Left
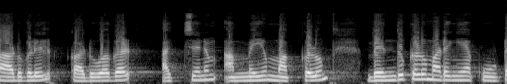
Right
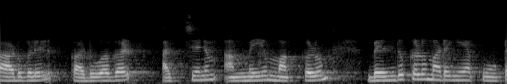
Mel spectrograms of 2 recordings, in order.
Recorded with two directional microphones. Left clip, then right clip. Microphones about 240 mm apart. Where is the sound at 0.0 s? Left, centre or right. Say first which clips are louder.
Left 11 dB; left.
